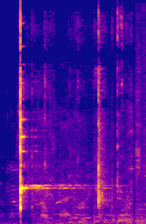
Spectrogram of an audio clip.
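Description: A sharp metallic clink with a thin ringing tone that lasts about a second, then a second, softer click, over background voices.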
